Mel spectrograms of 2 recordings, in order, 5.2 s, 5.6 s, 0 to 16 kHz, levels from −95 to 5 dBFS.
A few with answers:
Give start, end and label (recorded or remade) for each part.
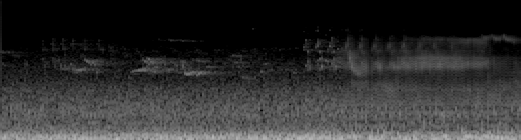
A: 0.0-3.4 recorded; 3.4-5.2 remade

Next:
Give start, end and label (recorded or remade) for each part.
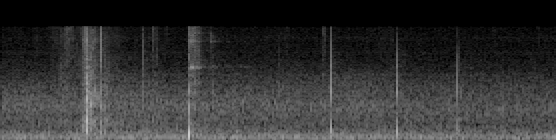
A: 0.0-5.6 remade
